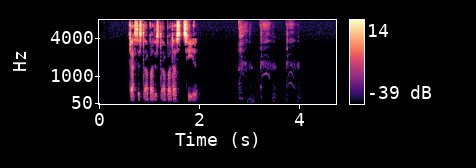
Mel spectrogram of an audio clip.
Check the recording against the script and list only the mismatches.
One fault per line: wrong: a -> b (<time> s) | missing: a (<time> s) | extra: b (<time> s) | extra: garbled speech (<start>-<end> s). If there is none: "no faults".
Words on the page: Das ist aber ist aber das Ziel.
no faults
